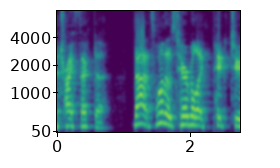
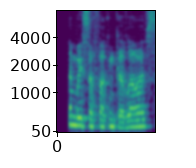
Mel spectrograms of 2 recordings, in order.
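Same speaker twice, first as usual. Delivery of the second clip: acted-out muttering under the breath; 4 dB quieter than usual. Recalling a man's remark about a movie, retelling a mutter under his breath. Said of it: "Just under his breath".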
